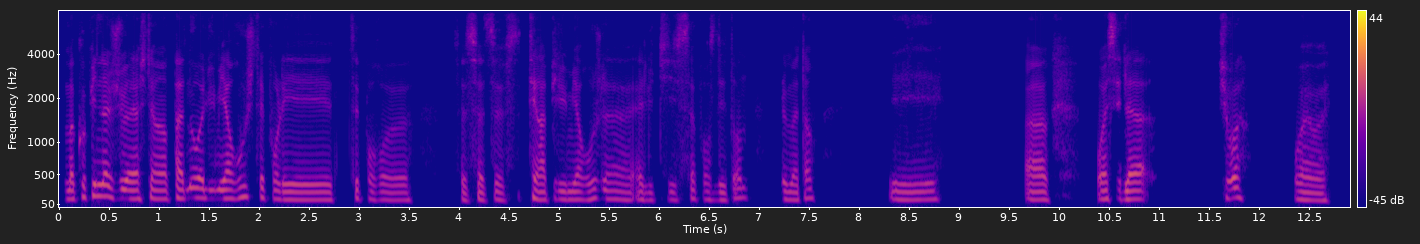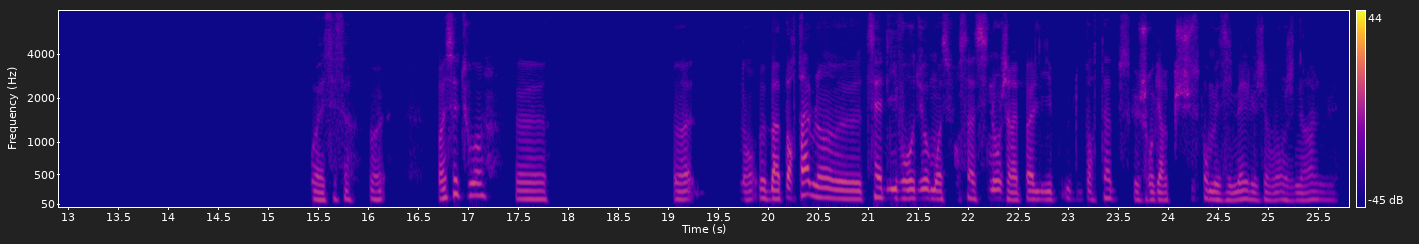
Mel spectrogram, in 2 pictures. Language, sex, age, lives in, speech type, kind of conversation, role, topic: French, male, 30-34, France, conversation, unstructured, none, Quels outils numériques utilises-tu pour te détendre ?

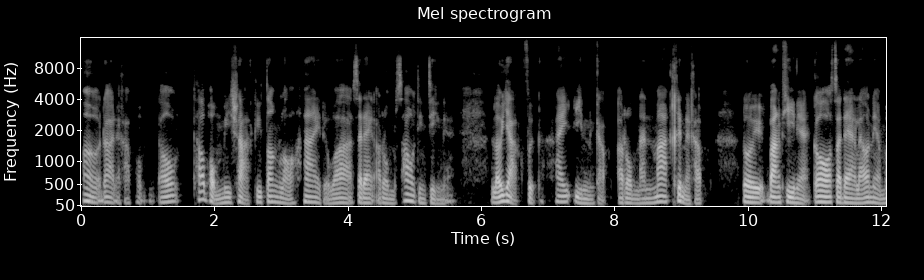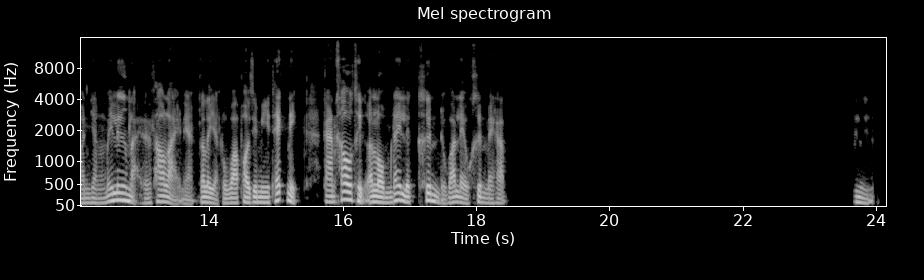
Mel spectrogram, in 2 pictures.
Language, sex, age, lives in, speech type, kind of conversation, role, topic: Thai, male, 20-24, Thailand, read, expert-assistant, asker, ควรบริหารเวลาและจัดตารางชีวิตอย่างไรเมื่ออยากพัฒนาฝีมือด้านศิลปะการแสดงควบคู่กับงานประจำ?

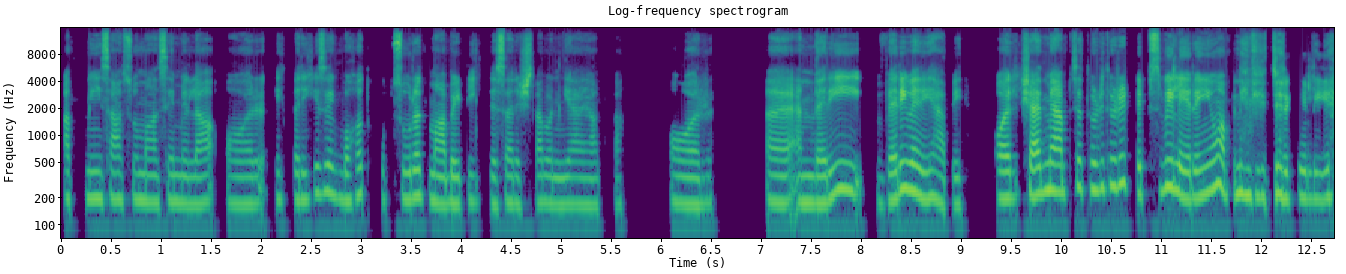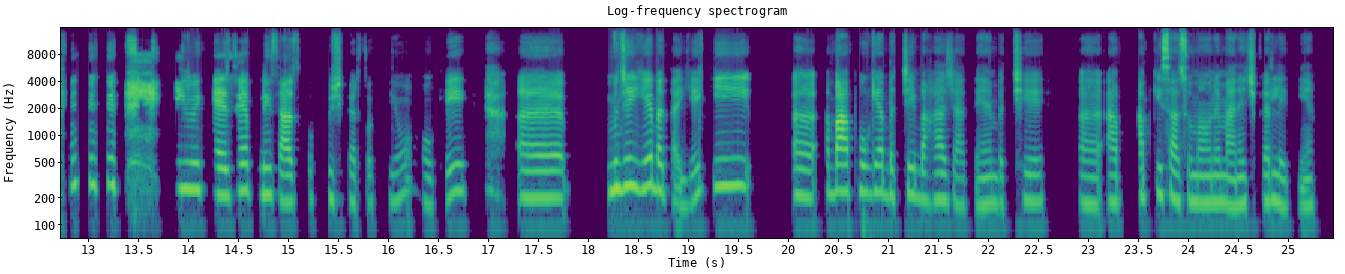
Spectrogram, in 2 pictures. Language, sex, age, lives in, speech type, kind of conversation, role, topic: Hindi, female, 25-29, India, conversation, podcast, host, Work-from-home ke baad tum unwind kaise karte ho?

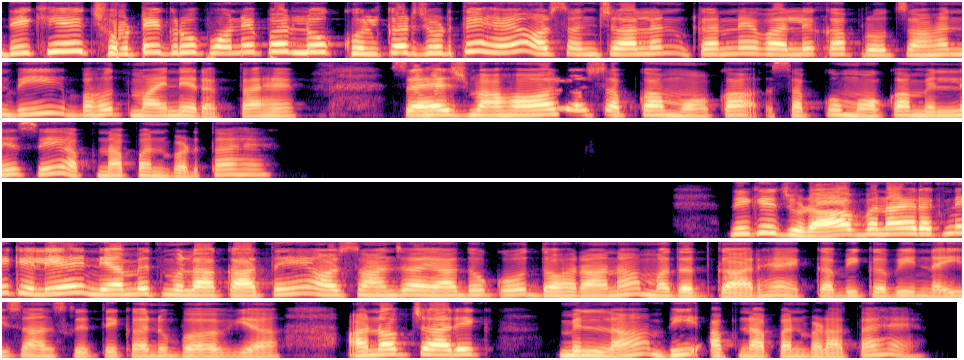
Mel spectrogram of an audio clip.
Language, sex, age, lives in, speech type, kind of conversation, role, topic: Hindi, female, 20-24, India, read, expert-assistant, expert, लोक संगीत या नृत्य सीखना हमारे रिश्तों और दोस्ती में क्या बदलाव ला सकता है?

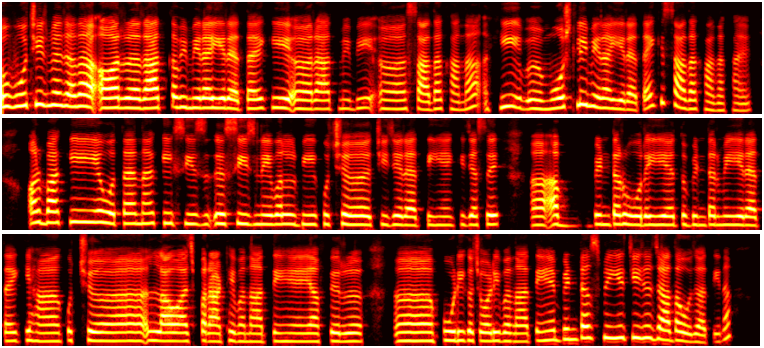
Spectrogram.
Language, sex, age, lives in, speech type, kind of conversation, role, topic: Hindi, female, 30-34, India, conversation, podcast, guest, Budget mein tasty comfort meals ke liye tumhara best idea kya hai?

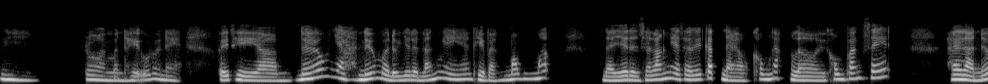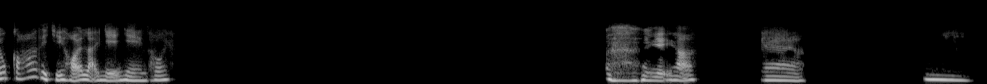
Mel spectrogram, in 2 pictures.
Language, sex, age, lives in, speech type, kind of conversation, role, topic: Vietnamese, female, 30-34, Vietnam, conversation, advice, advisor, Làm thế nào để bày tỏ cảm xúc với người thân khi bạn sợ bị đánh giá?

